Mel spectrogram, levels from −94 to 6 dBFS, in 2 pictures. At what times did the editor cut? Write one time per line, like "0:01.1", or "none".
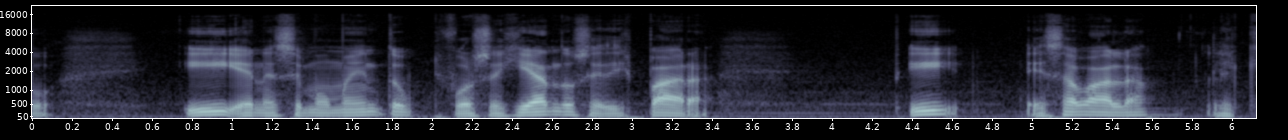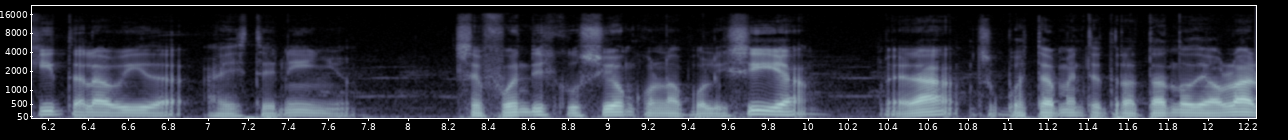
0:01.9
0:08.2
